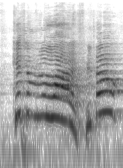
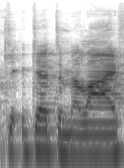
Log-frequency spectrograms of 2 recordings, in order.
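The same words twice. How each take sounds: First: Much higher, squeaky plea; hammed-up high voice; mock high urging. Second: Said in the usual way. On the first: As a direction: pitch it way up like a cartoon.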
